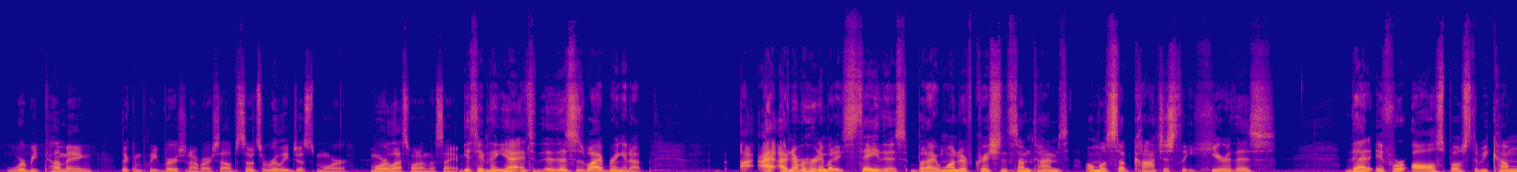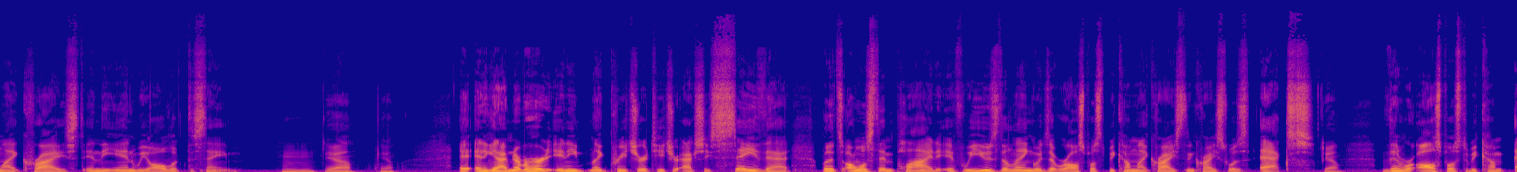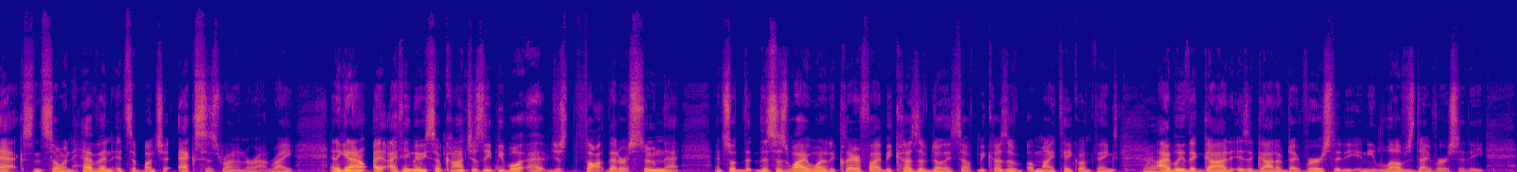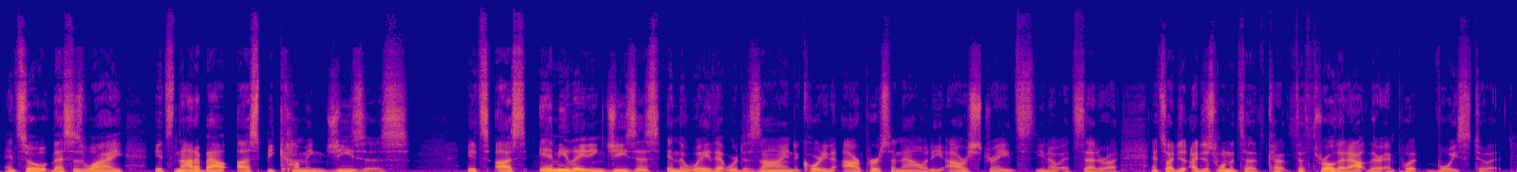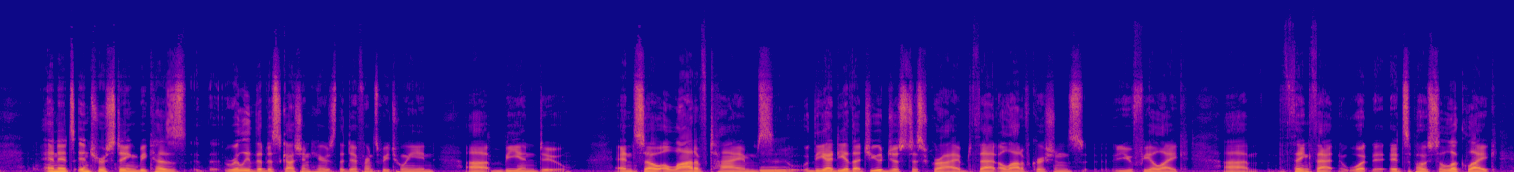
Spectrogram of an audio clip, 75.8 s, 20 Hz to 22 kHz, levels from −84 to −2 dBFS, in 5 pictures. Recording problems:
none

